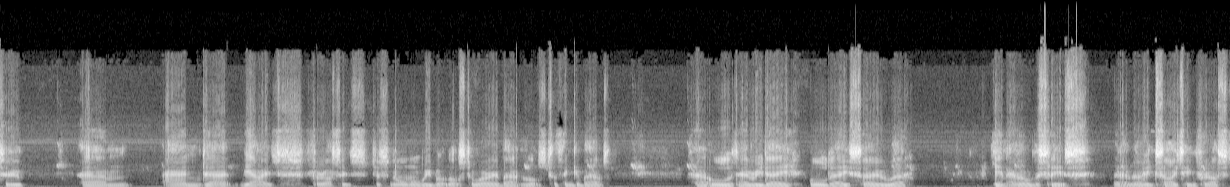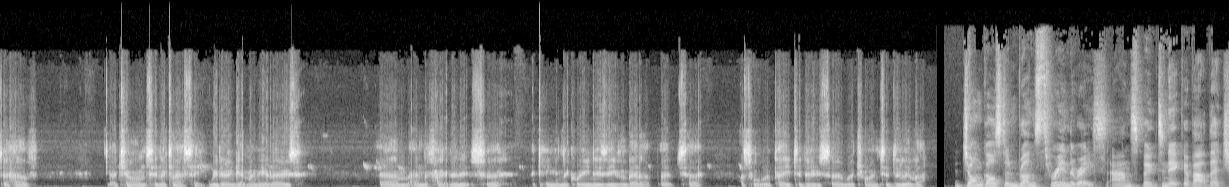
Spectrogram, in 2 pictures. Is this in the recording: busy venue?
no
